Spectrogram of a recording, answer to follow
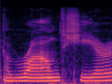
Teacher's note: around here の時は必ず r をしっかりと聞かせる。あ、ラーにしないように。このラーっていうのだったら L に近い音なので、R にしよう思ったらどこにもベルを当てずに around here っていうふうに行きます。Is there any luggage storage service around here?っていうふうにいきます。はい。では次にですね、今度はホテルですね。ホテルで荷物預けたいんですっていう時ですね。その時の文章いきます。I'd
